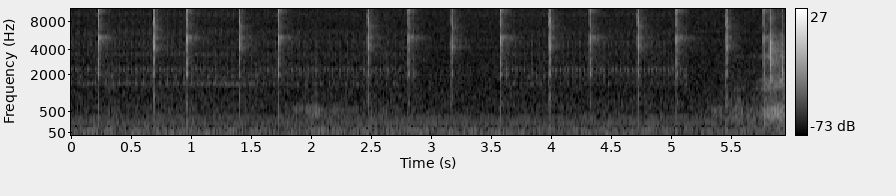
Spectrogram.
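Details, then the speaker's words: Relay bench test: power and ground applied to the coil give crisp, evenly spaced clicks about twice a second on a quiet background; the relay switches normally. "I'm going to give it a power. I'm going to give it a ground. You're going to hear it click."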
